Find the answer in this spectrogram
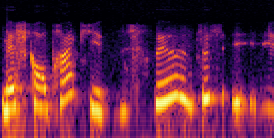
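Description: A woman with a Quebec accent and lively intonation. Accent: Québécois French. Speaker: arts journalist. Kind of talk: casual radio interview about books.

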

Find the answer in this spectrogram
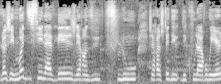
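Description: With music in the background, a woman speaks at a fairly slow pace and a fairly high pitch. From Quebec. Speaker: painter. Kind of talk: radio interview. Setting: live radio broadcast outdoors at a safari park. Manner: hesitant, many fillers.

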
